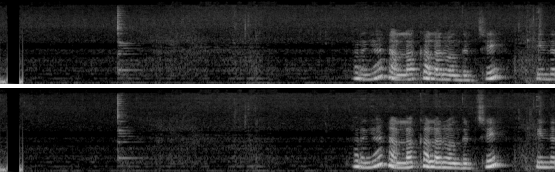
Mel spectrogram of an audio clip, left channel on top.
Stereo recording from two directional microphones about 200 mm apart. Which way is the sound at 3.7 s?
50° right (ahead or behind).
